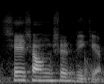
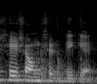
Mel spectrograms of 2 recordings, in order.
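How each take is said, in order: Both takes have the same delivery.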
